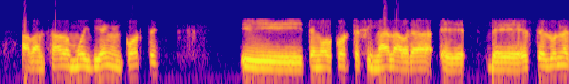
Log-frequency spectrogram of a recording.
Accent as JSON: {"language": "Spanish", "country": "Guatemala", "lives_now": "United States", "said": "Soy guatemalteco. Uh-huh. Tengo... ya 14 años en este país."}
